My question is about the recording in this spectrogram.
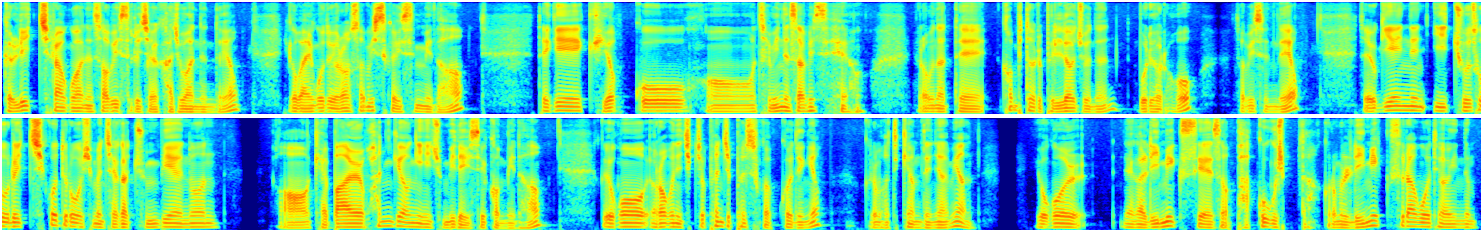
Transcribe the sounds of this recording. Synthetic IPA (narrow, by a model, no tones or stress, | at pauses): kɯɭːit͡ɕʰiɾaɡoɦanɯnsʰʌbis͈ɯɾɯt͡ɕekad͡ʑowanːɯnde̞̰jo | iɡʌmaɭɡodojʌɾʌs͈ʰʌbis͈ɯɡais͈ɯmɲida | te̞ɡe̞kɥiʌp̚k͈oʌt͡ɕe̞minːɯnsʰʌbis͈ɯejo | jʌɾʌbɯnɦantʰe̞kʰʌmpʰu̥tʰʌɾɯɭpiʎːʌd͡ʑunɯnmuɾjʌɾo | s͈ʰʌbis͈ʰɯːnde̞jo | t͡ɕa̰joɡie̞inːɯnit͡ɕusʰoɾɯɭt͡ɕʰiɡ̥odɯɾʌoɕʰimjʌnt͡ɕe̞ɡat͡ɕumbienon | ʌ̰ke̞baɭɸwanɡjʌŋit͡ɕumbide̞is͈ɯɭk͈ʌmɲida | kɯjoɡʌjʌɾʌbuɲit͡ɕi̥k̚t͡ɕ͈ʌpʰjʌnd͡ʑipʰaɭs͈uɡaʌp̚k͈ʌdɯɲo | kɯɾʌmʌt͈ʌ̥kʰe̞ɦamdwe̞ɲamjʌn | joɡʌɭ | ne̞ɡaɾimik̚s͈ɯe̞sʰʌ̰pak͈uɡoɕʰi̥p̚t͈akɯɾʌmjʌnɾimik̚s͈ɯɾaɡode̞jʌinːɯn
